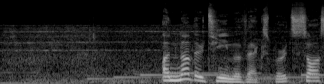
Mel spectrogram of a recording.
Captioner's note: plane engine whirring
